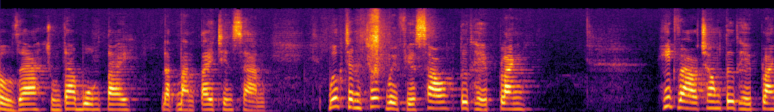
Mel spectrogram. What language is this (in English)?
Vietnamese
